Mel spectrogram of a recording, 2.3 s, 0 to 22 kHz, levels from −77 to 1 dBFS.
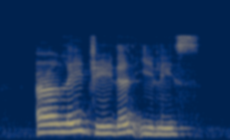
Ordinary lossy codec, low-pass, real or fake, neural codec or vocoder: none; none; real; none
